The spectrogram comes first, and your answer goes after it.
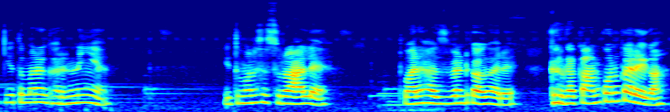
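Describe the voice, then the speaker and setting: A woman's voice: a little high, fairly even intonation, normal speed, soft background music, lightly acted. A woman voicing a smug, shameless young husband who bosses and mocks his partner, in a casual spoken retelling. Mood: teasing. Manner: bossy, mocking drawl. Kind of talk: casual storytelling with voiced lines.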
